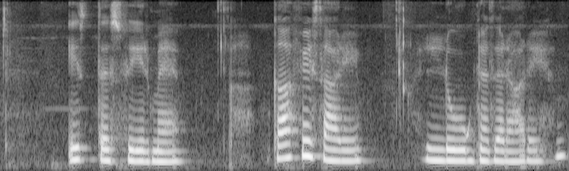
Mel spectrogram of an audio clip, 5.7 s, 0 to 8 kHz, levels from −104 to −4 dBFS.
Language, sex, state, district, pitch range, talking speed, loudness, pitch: Hindi, female, Himachal Pradesh, Shimla, 185-205 Hz, 105 wpm, -16 LUFS, 190 Hz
